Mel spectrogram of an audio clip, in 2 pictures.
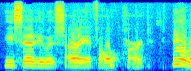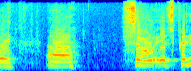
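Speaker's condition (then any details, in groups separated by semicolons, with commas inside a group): Cerebral palsy; unable to type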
